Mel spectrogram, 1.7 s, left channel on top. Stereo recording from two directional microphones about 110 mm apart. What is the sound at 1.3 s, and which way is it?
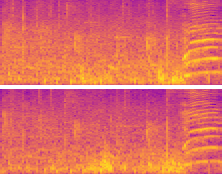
Run, 15° right (ahead or behind).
